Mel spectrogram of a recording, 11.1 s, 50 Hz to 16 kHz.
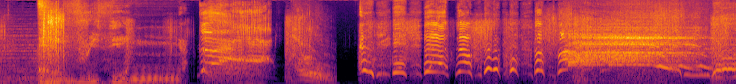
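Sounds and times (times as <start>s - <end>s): cartoon monster groaning and wailing: 0.6s - 5.6s.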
